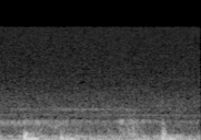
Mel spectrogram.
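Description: A low steady hum with two dull low thumps, about a second and a half apart.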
